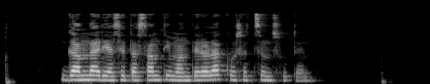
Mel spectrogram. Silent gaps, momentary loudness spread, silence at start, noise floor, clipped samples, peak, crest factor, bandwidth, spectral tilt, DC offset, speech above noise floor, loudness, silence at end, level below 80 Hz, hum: none; 17 LU; 0.05 s; -74 dBFS; under 0.1%; -2 dBFS; 20 dB; 11.5 kHz; -4 dB/octave; under 0.1%; 54 dB; -20 LUFS; 1.2 s; -60 dBFS; none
